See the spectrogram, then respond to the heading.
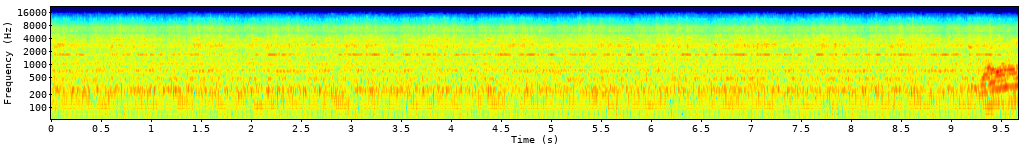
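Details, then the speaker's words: Ford 460 flywheel being faced on a G0776 lathe with a CMG insert, short rigid tool: steady even cutting hum, constant tone, no chatter or squeal; smooth facing cut. "she seems to be going really good"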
